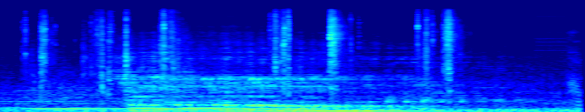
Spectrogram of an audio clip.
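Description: A heavy metal door rumbles and grinds open.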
